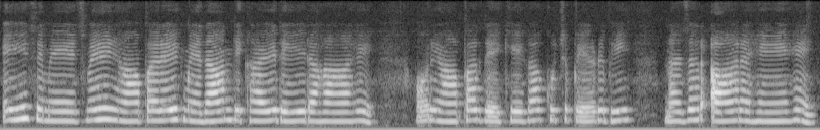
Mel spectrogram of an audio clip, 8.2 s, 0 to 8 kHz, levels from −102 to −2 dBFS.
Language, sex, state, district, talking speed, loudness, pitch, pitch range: Hindi, female, Rajasthan, Jaipur, 160 wpm, -20 LUFS, 225 Hz, 215-235 Hz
